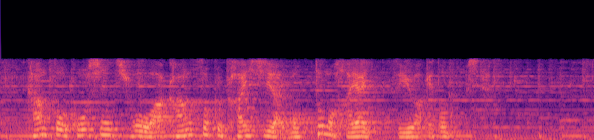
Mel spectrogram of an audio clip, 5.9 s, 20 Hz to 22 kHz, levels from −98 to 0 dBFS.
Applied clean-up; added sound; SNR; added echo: none; none; none; reverberation time 1.4 s.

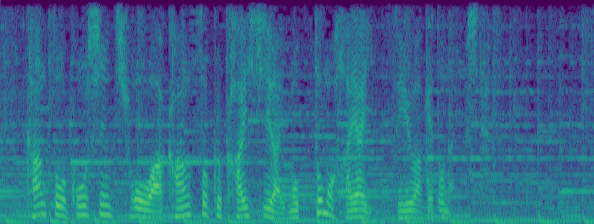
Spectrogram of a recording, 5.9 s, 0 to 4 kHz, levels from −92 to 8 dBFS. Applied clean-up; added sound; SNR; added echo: none; none; none; none.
